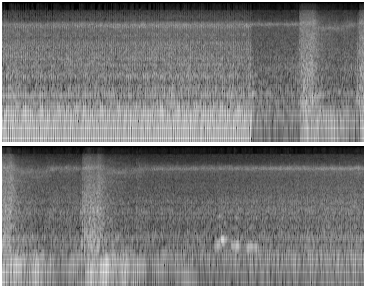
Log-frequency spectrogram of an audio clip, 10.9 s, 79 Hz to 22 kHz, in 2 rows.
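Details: 1991 Toyota pickup with swapped 1.9 L ALH TDI turbo diesel from a 2000 VW Jetta, first start; pump timing and IQ not yet adjusted. Diesel clatter settling into an even idle after starting, no misses or knocks; smooth and healthy.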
